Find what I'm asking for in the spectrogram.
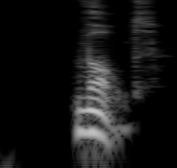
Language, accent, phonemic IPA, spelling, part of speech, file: English, Australia, /vɔlt/, vault, noun / verb, En-au-vault.ogg
- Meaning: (noun) 1. An arched masonry structure supporting and forming a ceiling, whether freestanding or forming part of a larger building 2. Any arched ceiling or roof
